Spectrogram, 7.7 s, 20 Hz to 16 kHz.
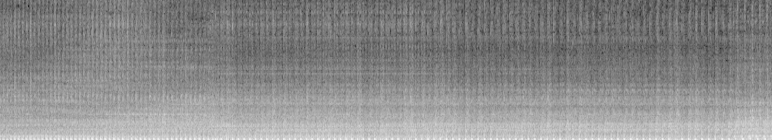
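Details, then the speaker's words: Vintage Streaker one-wheel-drive go-kart with Jiang Dong 196cc OHV single-cylinder engine, after the carburettor bowl was reinstalled and trash from the fuel cut-off was cleared; steady, even thump at fast idle, no stumbles or skipped beats. Normal running. "no worries man the old jang dong is really sounds really good yeah so i reinstalled the bowl of the carburetor and got the trash out of it"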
